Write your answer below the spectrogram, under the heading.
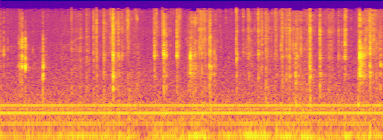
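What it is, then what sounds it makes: Dry bar soap being shaved. A metal knife blade shaves and scrapes thin, crunchy flakes from the edge of a palm-sized, solid white bar of dry Dalan soap held in one hand. Quick, dry, bright scraping crackles come in a dense, irregular run over a steady low hum.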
